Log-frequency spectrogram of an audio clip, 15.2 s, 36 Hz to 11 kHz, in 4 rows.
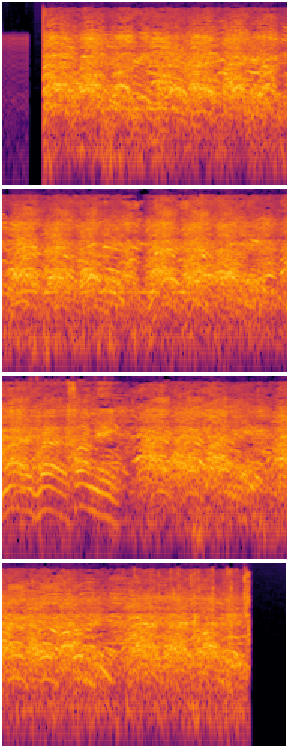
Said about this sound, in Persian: در کامیاران مردم بر فراز مزار فؤاد محمدی که 24 آبان ماه در جریان اعتراضات کشته شده بود جمع شدند. شعار مرگ بر خامنه ای سر دادن.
